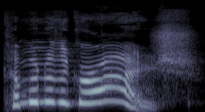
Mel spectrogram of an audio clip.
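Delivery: mysterious voice. Retold or imitated. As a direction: lure her in from out of sight. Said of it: "she hears someone say".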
